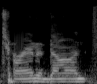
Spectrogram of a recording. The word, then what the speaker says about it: Pteranodon: Insert Pteranodon having a P in it despite it being silent and having no purpose.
